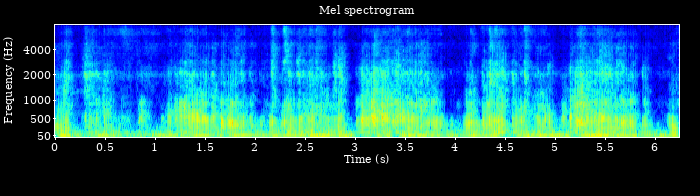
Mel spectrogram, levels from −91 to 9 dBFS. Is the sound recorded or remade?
remade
